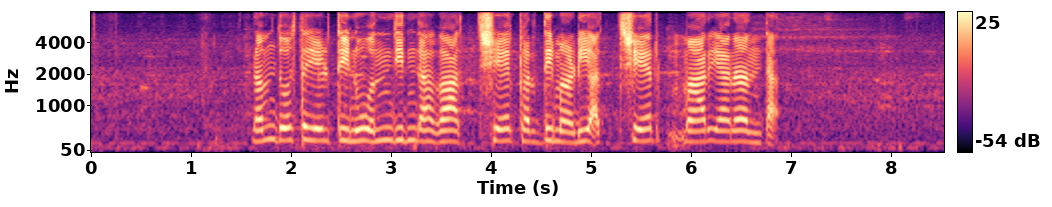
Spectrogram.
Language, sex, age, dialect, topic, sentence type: Kannada, female, 18-24, Northeastern, banking, statement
